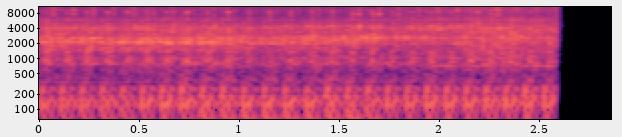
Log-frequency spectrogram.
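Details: Royal Enfield Thunderbird 500cc fuel-injected single, a bike brought in for stalling when put in gear. Big single thumps at a steady, even idle with no stumbling or dropouts until it is switched off: normal idle.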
